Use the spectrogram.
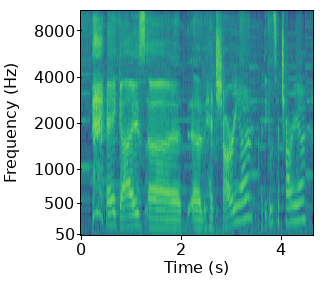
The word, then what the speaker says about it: Hecatia: Hey guys, Hecharia? I think it was Hecharia? Hold on, I can scroll back in the chat to find it at some point. Hecatia, it's Hecatia, yes.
